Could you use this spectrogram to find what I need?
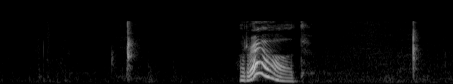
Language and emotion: Russian, positive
